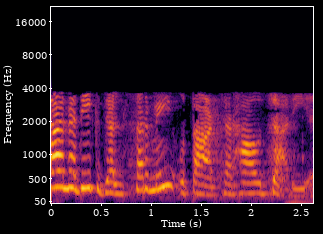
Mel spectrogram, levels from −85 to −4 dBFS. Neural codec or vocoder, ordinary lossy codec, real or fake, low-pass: none; AAC, 16 kbps; real; 3.6 kHz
